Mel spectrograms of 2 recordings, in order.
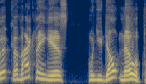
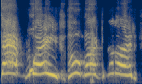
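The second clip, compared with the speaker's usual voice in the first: panicked marshal; much slower than usual. Retold or imitated. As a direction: scream it in terror from the passenger seat. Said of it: "he goes".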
